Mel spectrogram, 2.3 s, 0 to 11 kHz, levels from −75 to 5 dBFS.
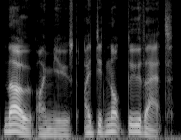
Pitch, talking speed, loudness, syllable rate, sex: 105 Hz, 210 wpm, -21 LUFS, 4.4 syllables/s, male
